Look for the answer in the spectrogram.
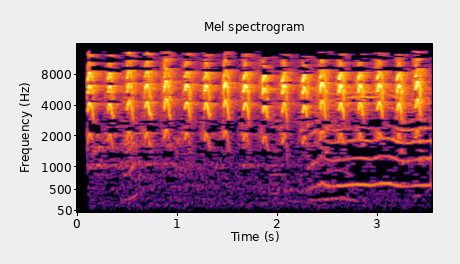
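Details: Woodpecker, recorded in 2007: a fast, steady run of harsh, rasping high notes, about two and a half per second, each a short broadband burst. Faint lower whistled tones rise and fall underneath.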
